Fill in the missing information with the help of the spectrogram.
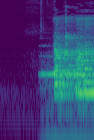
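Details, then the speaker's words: AED training demonstration: electrodes are applied to the patient's chest and no one touches the patient while the device analyzes the rhythm and decides whether to deliver a shock; AED alert tone (shock advised). "nedotýkame sa ani my ani nikto iný pacienta počkáme kým prístroj vyhodnotí či sa ide podávať výboj alebo nie"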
